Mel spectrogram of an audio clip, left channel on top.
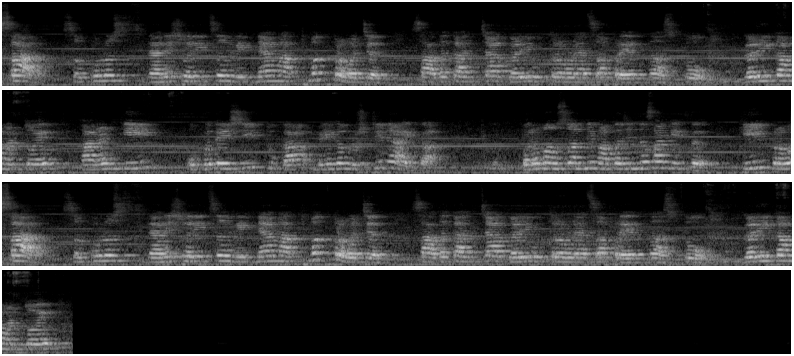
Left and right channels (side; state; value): right; drops out; at 8.7 s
